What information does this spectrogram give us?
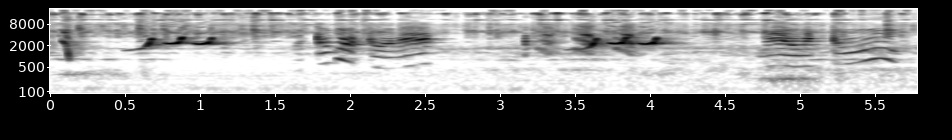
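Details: Indian ringneck parrot, a talking pet bird, giving high chirpy squeaks and fast twittering phrases in repeated bursts over a faint steady background hum.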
